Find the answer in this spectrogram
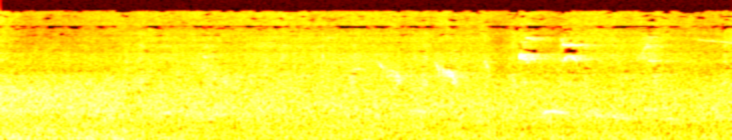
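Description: A few short bird chirps about three to four seconds in, over a steady outdoor background hiss.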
